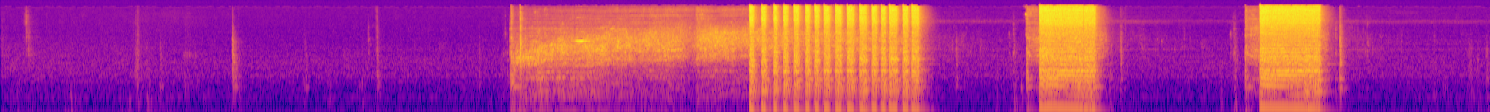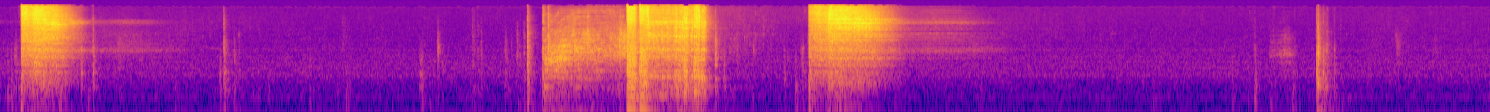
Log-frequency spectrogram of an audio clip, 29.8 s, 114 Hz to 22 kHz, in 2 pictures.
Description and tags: the compression hiss as the soda machine fills the water with CO2, then the pressure release valve kicks in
